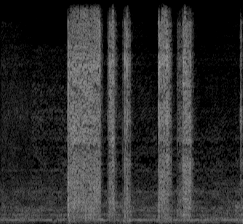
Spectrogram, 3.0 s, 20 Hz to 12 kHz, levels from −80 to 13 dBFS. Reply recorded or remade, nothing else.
remade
